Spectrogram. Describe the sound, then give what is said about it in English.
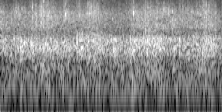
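A crowd claps hands together after a prayer in a dense, steady patter of many overlapping claps, bright and sustained for about a second with no voices. “Well, first of all, you can clap your hands. I heard it.”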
